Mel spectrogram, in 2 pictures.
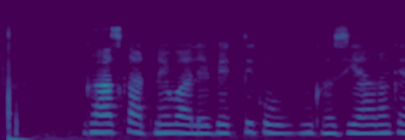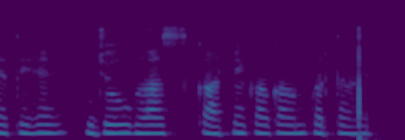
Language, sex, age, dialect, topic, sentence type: Hindi, female, 25-30, Garhwali, agriculture, statement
